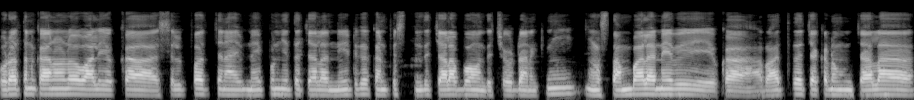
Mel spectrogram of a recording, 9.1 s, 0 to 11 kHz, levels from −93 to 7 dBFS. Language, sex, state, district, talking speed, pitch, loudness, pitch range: Telugu, male, Andhra Pradesh, Srikakulam, 130 wpm, 125 Hz, -16 LUFS, 120-135 Hz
